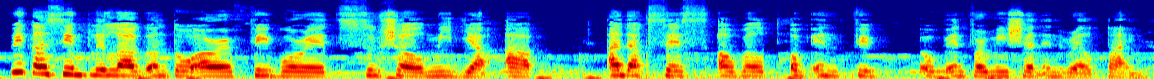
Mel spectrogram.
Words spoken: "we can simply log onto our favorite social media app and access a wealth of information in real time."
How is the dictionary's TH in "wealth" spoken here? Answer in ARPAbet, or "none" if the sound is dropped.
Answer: F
